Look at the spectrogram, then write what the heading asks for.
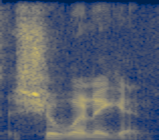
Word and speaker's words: Shawinigan: So we did find out that the actual pronunciation of that town is Shawinigan, and we found that out from the TVA sports people that were present at the fight.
